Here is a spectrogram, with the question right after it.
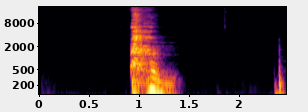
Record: {
  "cough_length": "2.5 s",
  "cough_amplitude": 18051,
  "cough_signal_mean_std_ratio": 0.32,
  "survey_phase": "beta (2021-08-13 to 2022-03-07)",
  "age": "18-44",
  "gender": "Male",
  "wearing_mask": "No",
  "symptom_none": true,
  "symptom_onset": "13 days",
  "smoker_status": "Never smoked",
  "respiratory_condition_asthma": false,
  "respiratory_condition_other": false,
  "recruitment_source": "REACT",
  "submission_delay": "3 days",
  "covid_test_result": "Negative",
  "covid_test_method": "RT-qPCR",
  "influenza_a_test_result": "Negative",
  "influenza_b_test_result": "Negative"
}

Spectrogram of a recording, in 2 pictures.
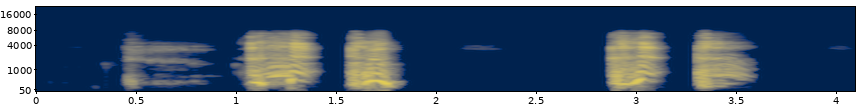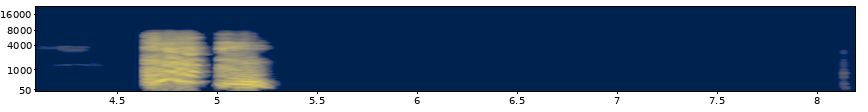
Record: {
  "three_cough_length": "8.2 s",
  "three_cough_amplitude": 32767,
  "three_cough_signal_mean_std_ratio": 0.34,
  "survey_phase": "beta (2021-08-13 to 2022-03-07)",
  "age": "45-64",
  "gender": "Female",
  "wearing_mask": "No",
  "symptom_none": true,
  "smoker_status": "Never smoked",
  "respiratory_condition_asthma": false,
  "respiratory_condition_other": false,
  "recruitment_source": "REACT",
  "submission_delay": "1 day",
  "covid_test_result": "Negative",
  "covid_test_method": "RT-qPCR",
  "influenza_a_test_result": "Negative",
  "influenza_b_test_result": "Negative"
}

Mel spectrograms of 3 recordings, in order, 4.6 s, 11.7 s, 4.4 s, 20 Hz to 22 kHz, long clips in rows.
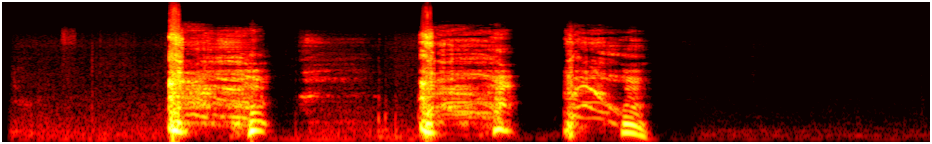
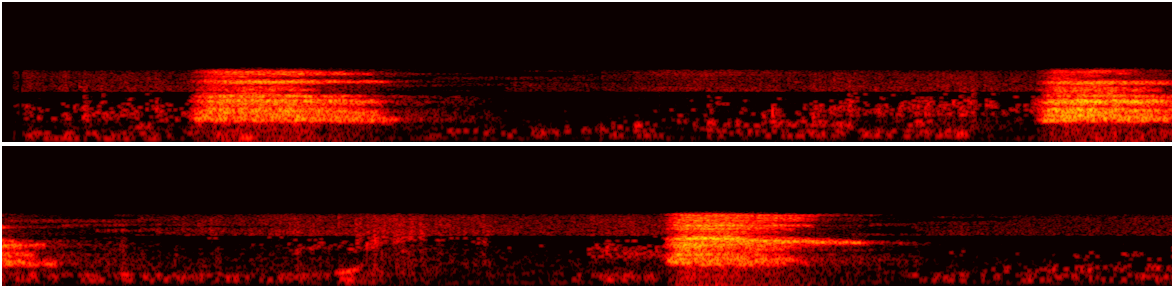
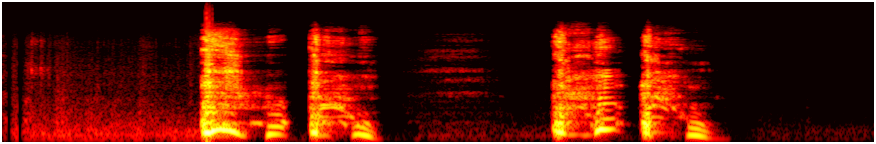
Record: {
  "three_cough_length": "4.6 s",
  "three_cough_amplitude": 32768,
  "three_cough_signal_mean_std_ratio": 0.32,
  "exhalation_length": "11.7 s",
  "exhalation_amplitude": 4494,
  "exhalation_signal_mean_std_ratio": 0.43,
  "cough_length": "4.4 s",
  "cough_amplitude": 32768,
  "cough_signal_mean_std_ratio": 0.34,
  "survey_phase": "beta (2021-08-13 to 2022-03-07)",
  "age": "45-64",
  "gender": "Male",
  "wearing_mask": "No",
  "symptom_shortness_of_breath": true,
  "symptom_fatigue": true,
  "symptom_onset": "12 days",
  "smoker_status": "Ex-smoker",
  "respiratory_condition_asthma": false,
  "respiratory_condition_other": false,
  "recruitment_source": "REACT",
  "submission_delay": "2 days",
  "covid_test_result": "Negative",
  "covid_test_method": "RT-qPCR",
  "influenza_a_test_result": "Negative",
  "influenza_b_test_result": "Negative"
}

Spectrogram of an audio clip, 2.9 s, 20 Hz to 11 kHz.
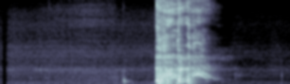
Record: {
  "cough_length": "2.9 s",
  "cough_amplitude": 29213,
  "cough_signal_mean_std_ratio": 0.32,
  "survey_phase": "beta (2021-08-13 to 2022-03-07)",
  "age": "18-44",
  "gender": "Female",
  "wearing_mask": "No",
  "symptom_fatigue": true,
  "symptom_headache": true,
  "symptom_change_to_sense_of_smell_or_taste": true,
  "symptom_loss_of_taste": true,
  "symptom_onset": "3 days",
  "smoker_status": "Never smoked",
  "respiratory_condition_asthma": false,
  "respiratory_condition_other": false,
  "recruitment_source": "REACT",
  "submission_delay": "2 days",
  "covid_test_result": "Positive",
  "covid_test_method": "RT-qPCR",
  "covid_ct_value": 20.0,
  "covid_ct_gene": "E gene",
  "influenza_a_test_result": "Negative",
  "influenza_b_test_result": "Negative"
}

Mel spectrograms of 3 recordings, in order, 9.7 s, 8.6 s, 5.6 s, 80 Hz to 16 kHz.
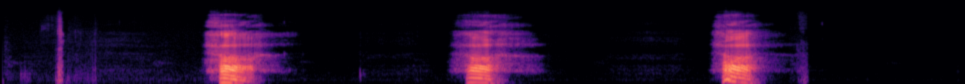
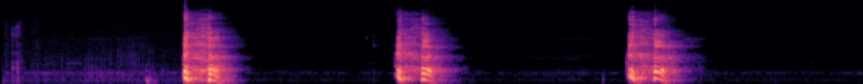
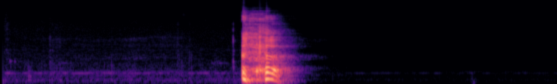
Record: {
  "exhalation_length": "9.7 s",
  "exhalation_amplitude": 23423,
  "exhalation_signal_mean_std_ratio": 0.24,
  "three_cough_length": "8.6 s",
  "three_cough_amplitude": 32768,
  "three_cough_signal_mean_std_ratio": 0.23,
  "cough_length": "5.6 s",
  "cough_amplitude": 32768,
  "cough_signal_mean_std_ratio": 0.18,
  "survey_phase": "beta (2021-08-13 to 2022-03-07)",
  "age": "65+",
  "gender": "Male",
  "wearing_mask": "No",
  "symptom_none": true,
  "smoker_status": "Ex-smoker",
  "respiratory_condition_asthma": false,
  "respiratory_condition_other": false,
  "recruitment_source": "REACT",
  "submission_delay": "3 days",
  "covid_test_result": "Negative",
  "covid_test_method": "RT-qPCR",
  "influenza_a_test_result": "Negative",
  "influenza_b_test_result": "Negative"
}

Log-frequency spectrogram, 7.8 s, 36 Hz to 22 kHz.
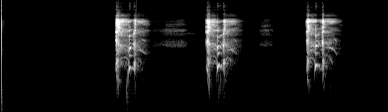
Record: {
  "three_cough_length": "7.8 s",
  "three_cough_amplitude": 32768,
  "three_cough_signal_mean_std_ratio": 0.29,
  "survey_phase": "beta (2021-08-13 to 2022-03-07)",
  "age": "45-64",
  "gender": "Female",
  "wearing_mask": "No",
  "symptom_none": true,
  "smoker_status": "Never smoked",
  "respiratory_condition_asthma": false,
  "respiratory_condition_other": false,
  "recruitment_source": "REACT",
  "submission_delay": "6 days",
  "covid_test_result": "Negative",
  "covid_test_method": "RT-qPCR",
  "influenza_a_test_result": "Negative",
  "influenza_b_test_result": "Negative"
}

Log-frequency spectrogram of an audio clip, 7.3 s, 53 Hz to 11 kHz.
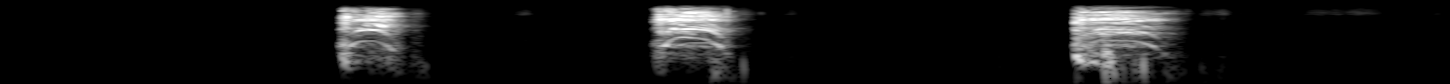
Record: {
  "three_cough_length": "7.3 s",
  "three_cough_amplitude": 30483,
  "three_cough_signal_mean_std_ratio": 0.32,
  "survey_phase": "beta (2021-08-13 to 2022-03-07)",
  "age": "45-64",
  "gender": "Male",
  "wearing_mask": "No",
  "symptom_runny_or_blocked_nose": true,
  "symptom_headache": true,
  "smoker_status": "Never smoked",
  "respiratory_condition_asthma": false,
  "respiratory_condition_other": false,
  "recruitment_source": "REACT",
  "submission_delay": "1 day",
  "covid_test_result": "Negative",
  "covid_test_method": "RT-qPCR"
}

